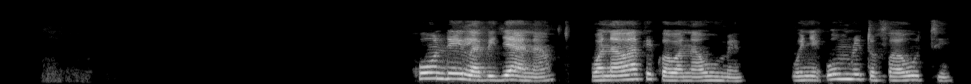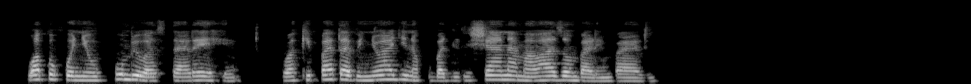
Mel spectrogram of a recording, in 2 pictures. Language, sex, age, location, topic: Swahili, female, 25-35, Dar es Salaam, finance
